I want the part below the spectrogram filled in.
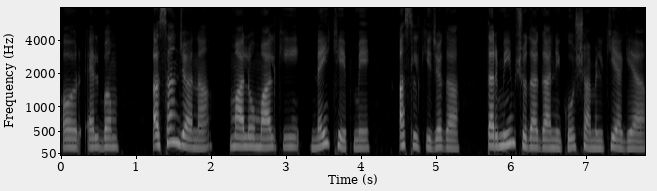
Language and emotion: Urdu, neutral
